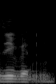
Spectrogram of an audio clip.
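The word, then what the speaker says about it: sieben: মত করে উচ্চারণ হবে সেভেন কে বলে হচ্ছে জিভেন এটাও যে এর মত করে উচ্চারণটা হবে জিভেন যে এর মত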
